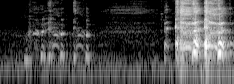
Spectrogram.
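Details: Girl, a streamer, with soft voice sounds, then a loud burst of several harsh coughs in quick succession; cough.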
